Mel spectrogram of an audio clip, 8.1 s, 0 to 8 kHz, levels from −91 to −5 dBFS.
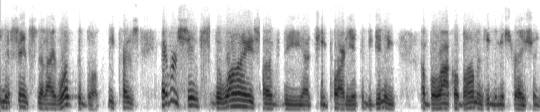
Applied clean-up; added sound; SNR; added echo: none; none; none; none.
